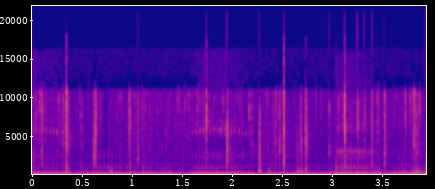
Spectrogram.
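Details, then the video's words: Domestic cat purring gently beside a softly crackling fireplace fire: a steady low rumbling purr throughout, swelling in level near 1.6 and 3 seconds, with sharp scattered pops and snaps of burning wood on top. "Relax to the gentle purring of the cat and the light crackling of the fire in the fireplace!"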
